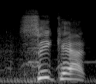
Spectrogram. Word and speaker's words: CCAT: oh by the way for ccat that's pronounced sea cat I'm let's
